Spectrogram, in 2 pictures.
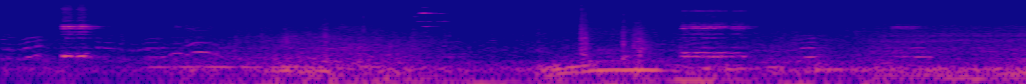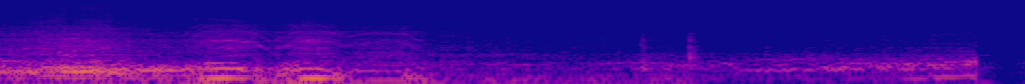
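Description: Small motor scooter engine running, its revs rising and falling, with two short horn toots, one about a second in and one about seven seconds in.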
